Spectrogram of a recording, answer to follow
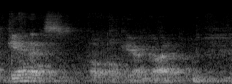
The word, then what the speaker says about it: Geddes: And he said, it's Geddes, like lettuce. Oh, okay. As opposed to what? Not Shreddies, Geddes. No, it's lettuce, Geddes. Oh, okay, I got it. So, Gary Geddes is our keynote speaker tonight.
